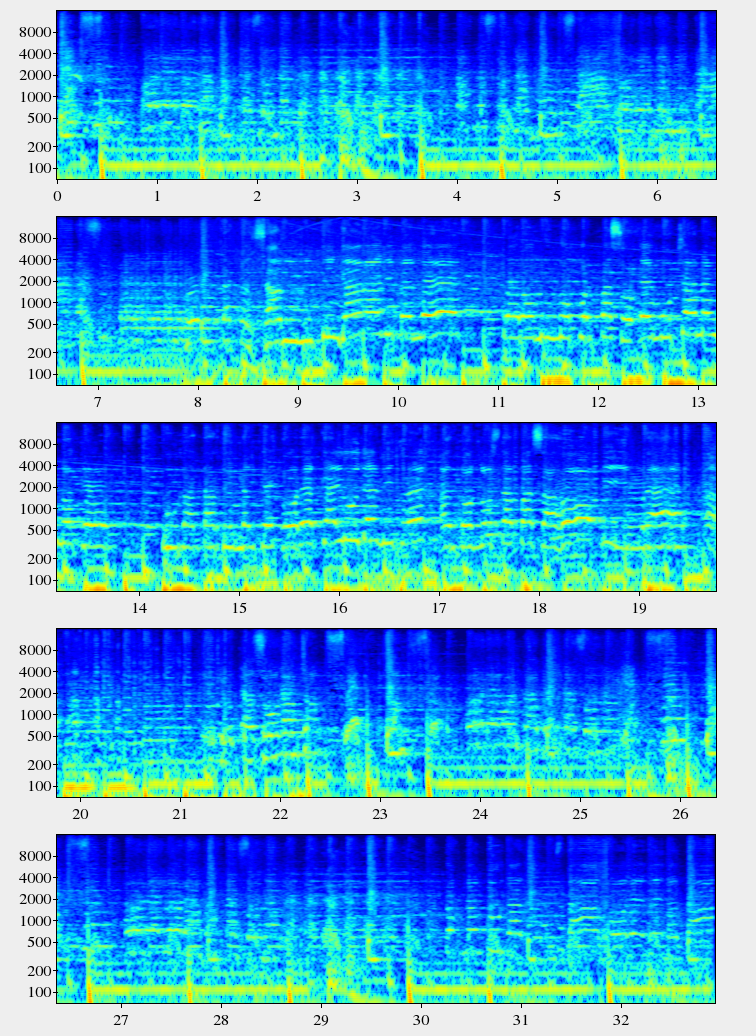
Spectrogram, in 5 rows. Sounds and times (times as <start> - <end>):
Music: 0.0 - 32.9.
